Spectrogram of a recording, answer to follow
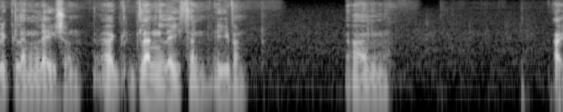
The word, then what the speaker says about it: Glenleathann: is Glenn Glenn Leighton you pronounce the T after the H so it's Glenn Layton or if you're or the the other alternative is Glenn Levin but those who are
